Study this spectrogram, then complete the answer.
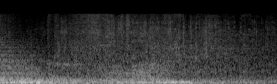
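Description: Incendio fire spell cast in Hogwarts Legacy, a loud sustained roaring whoosh of flame with a dense low rumble that holds steady and fades slightly at the end.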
